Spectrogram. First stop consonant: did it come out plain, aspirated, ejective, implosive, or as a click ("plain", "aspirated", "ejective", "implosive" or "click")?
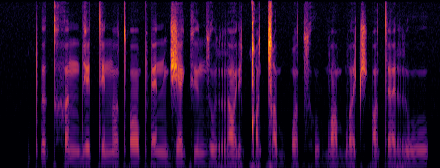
ejective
